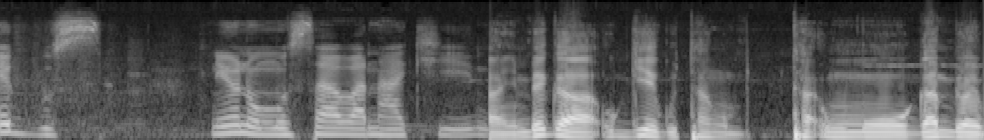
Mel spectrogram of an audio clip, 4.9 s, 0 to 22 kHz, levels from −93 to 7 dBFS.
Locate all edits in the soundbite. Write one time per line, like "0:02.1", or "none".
0:02.5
